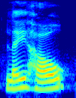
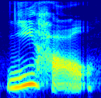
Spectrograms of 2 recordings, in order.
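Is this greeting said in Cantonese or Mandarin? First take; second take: Cantonese; Mandarin. First: It is said in Cantonese pronunciation. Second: It is said in Mandarin pronunciation. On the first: "in Yue Chinese or Cantonese, it pronounced as" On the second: "it is a Mandarin"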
